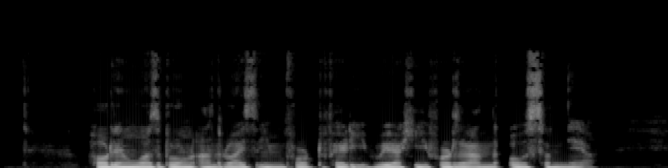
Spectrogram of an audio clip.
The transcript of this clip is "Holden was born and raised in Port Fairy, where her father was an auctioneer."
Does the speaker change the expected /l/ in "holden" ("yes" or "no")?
yes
